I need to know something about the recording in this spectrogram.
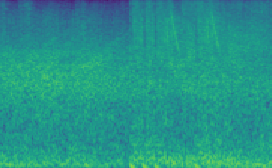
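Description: A beam weapon fires with a loud blast.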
